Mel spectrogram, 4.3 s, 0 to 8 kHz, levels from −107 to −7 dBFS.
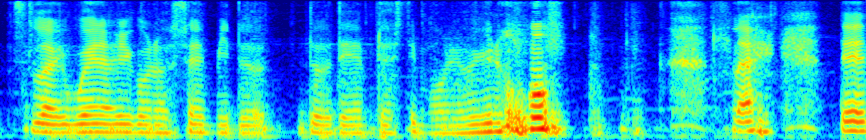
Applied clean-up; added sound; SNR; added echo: neural mask model RNNoise.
